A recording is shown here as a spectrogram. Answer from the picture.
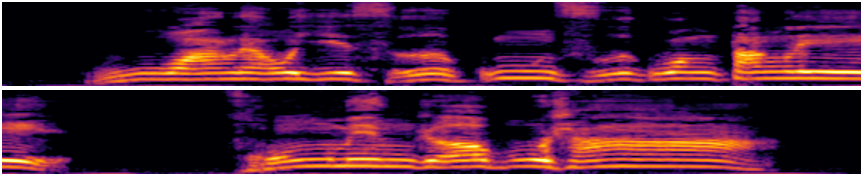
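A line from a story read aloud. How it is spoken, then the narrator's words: Loud shout. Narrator (Chinese): 公子光 高声叫道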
